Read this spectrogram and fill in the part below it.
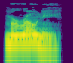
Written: moroni

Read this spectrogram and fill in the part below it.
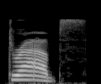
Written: drabs

